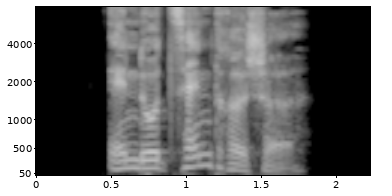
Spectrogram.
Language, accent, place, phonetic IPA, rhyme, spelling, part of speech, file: German, Germany, Berlin, [ɛndoˈt͡sɛntʁɪʃə], -ɛntʁɪʃə, endozentrische, adjective, De-endozentrische.ogg
- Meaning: inflection of endozentrisch: 1. strong/mixed nominative/accusative feminine singular 2. strong nominative/accusative plural 3. weak nominative all-gender singular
